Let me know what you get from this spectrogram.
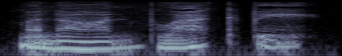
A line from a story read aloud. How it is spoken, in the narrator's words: she whispered in what might have been a drawl had her teeth not been broken, her throat ringed with bruises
